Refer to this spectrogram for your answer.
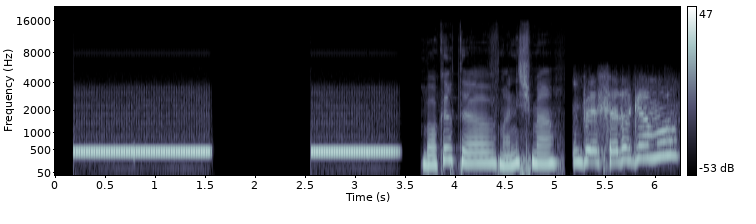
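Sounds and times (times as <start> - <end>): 
telephone ringback tone of an outgoing call: 0.2 - 1.6, 2.6 - 3.5
speech: 3.7 - 6.2.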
